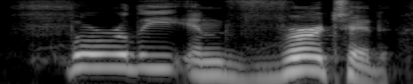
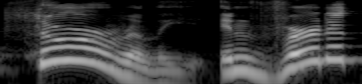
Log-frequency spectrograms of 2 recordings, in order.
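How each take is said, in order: First: THOROUGHLY INVERTED slowly drawn out; slow, deliberate THOROUGHLY INVERTED for weight; slow emphatic repeat. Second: Said in the usual way. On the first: Real, not acted. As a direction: dwell on each word of THOROUGHLY INVERTED.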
